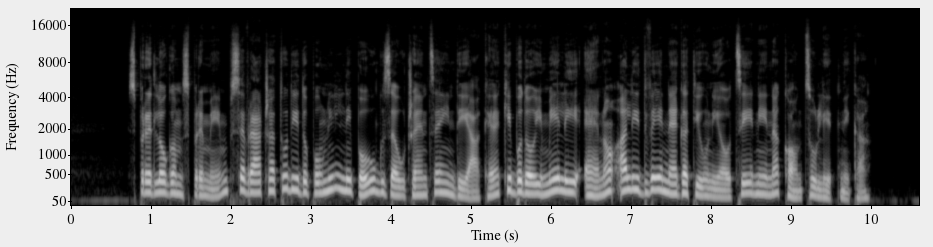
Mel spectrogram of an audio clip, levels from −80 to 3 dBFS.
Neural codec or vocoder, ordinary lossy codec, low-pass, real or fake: none; none; 19.8 kHz; real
